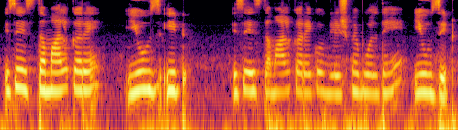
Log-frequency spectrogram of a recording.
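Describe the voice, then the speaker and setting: Slow, gravelly high woman teacher. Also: little pitch movement, warm tone. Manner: repeats each phrase slowly, explaining in Hindi. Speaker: English teacher. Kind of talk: spoken English lesson.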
